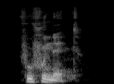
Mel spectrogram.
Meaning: pussy
- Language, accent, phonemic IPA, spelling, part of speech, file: French, France, /fu.fu.nɛt/, foufounette, noun, LL-Q150 (fra)-foufounette.wav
